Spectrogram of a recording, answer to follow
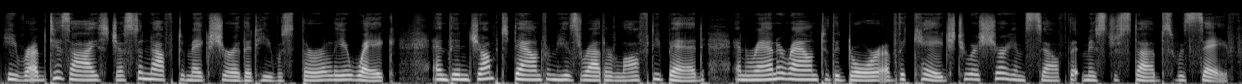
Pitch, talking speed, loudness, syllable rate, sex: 205 Hz, 195 wpm, -18 LUFS, 4.7 syllables/s, female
